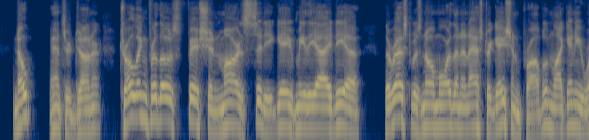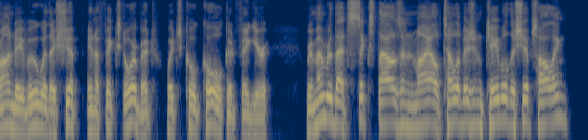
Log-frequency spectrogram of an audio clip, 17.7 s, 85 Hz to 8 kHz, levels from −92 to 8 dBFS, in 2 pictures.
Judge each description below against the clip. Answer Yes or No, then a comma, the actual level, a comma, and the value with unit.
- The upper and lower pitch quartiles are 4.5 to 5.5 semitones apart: No, average, 4.0 semitones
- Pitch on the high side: No, low, 135 Hz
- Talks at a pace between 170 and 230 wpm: No, average, 155 wpm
